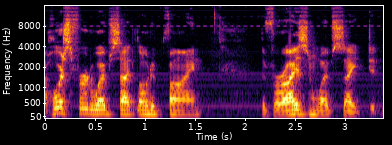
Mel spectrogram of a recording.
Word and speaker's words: Verizon: easy to pronounce um words some words like Verizon it pronounced as verison but you know that's typical anyway I have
